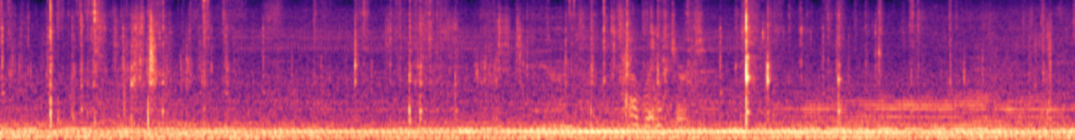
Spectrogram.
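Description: Small campfire being knocked apart with sticks: scattered crackles and the knock and scrape of sticks on burning wood, with one sharp snap about seven and a half seconds in, over a steady low hum.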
